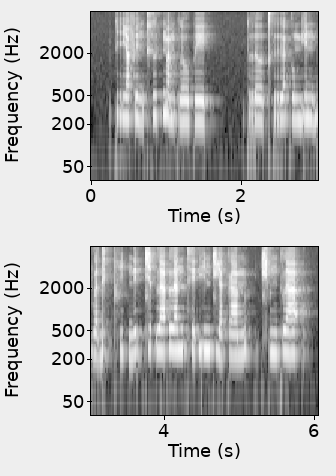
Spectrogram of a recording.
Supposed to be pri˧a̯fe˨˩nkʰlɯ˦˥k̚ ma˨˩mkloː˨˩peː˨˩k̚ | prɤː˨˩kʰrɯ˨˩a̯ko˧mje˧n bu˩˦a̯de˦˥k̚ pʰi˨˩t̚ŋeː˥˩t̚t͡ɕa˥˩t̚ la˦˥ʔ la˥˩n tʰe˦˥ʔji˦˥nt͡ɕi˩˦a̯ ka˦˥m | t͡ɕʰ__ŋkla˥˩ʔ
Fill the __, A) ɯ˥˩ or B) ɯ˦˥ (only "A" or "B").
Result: B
